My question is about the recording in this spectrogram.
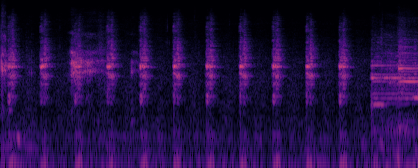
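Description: Rapid, rhythmic breathy panting, about four short breaths a second, held very even. Music comes in just before the end.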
